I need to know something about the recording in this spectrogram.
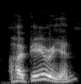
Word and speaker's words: Hyperion: It's not H. And I'm like, well, how do you say it? It's like Anyway, so Hyperion. Okay, let me get Oh, you don't say the H.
